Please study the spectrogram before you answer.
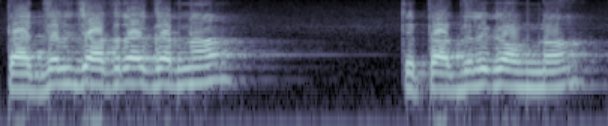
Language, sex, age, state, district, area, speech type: Dogri, male, 45-60, Jammu and Kashmir, Reasi, rural, spontaneous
